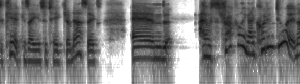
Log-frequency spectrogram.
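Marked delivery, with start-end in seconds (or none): 3.0-4.4 pitched way up as if straining; straining high. Retold or imitated. Retelling her failed back bend, voice jumps high. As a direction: squeak it out like you can't lift yourself.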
